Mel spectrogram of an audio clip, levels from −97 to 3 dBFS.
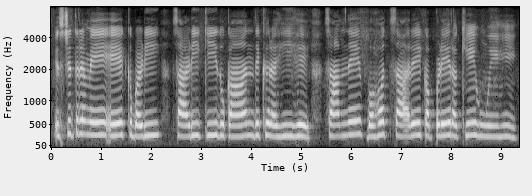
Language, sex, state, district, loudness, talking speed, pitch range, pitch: Hindi, female, Madhya Pradesh, Bhopal, -13 LUFS, 115 wpm, 235-265 Hz, 250 Hz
